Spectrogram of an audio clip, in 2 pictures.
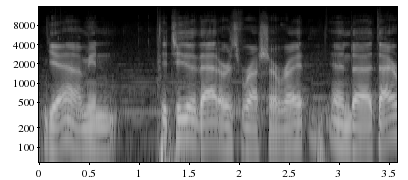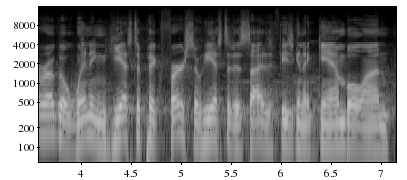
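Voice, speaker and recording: A man's voice: mid-range voice, brisk, hardly any pauses, faint music behind. A man co-casting a live esports match, giving thoughtful analysis with many ums and hedges. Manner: thoughtful, hedging with ums and maybes. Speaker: esports co-caster.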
